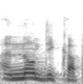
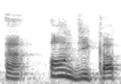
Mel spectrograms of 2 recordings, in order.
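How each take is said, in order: First: Un runs into handicap with a linking n sound. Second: Un stays apart from handicap, with no n link. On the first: The speaker calls it wrong. "et non pas un handicap" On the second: The speaker calls it right.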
